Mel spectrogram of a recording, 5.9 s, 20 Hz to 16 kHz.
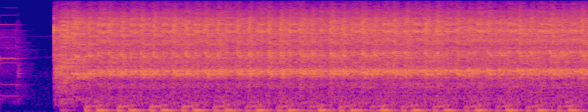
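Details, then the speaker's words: C50 single-cylinder after tank cleaning and new fuel pump fitted, black oil; starter safety switch bypassed to get it cranking; catches and chugs unevenly, struggling to settle to idle; hard starting, later ran after being moved. "I hear that if you bypass this little switch, sometimes it'll work to get it to crank."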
